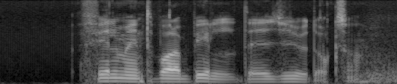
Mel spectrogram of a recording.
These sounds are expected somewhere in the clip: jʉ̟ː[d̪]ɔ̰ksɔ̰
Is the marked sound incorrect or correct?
correct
